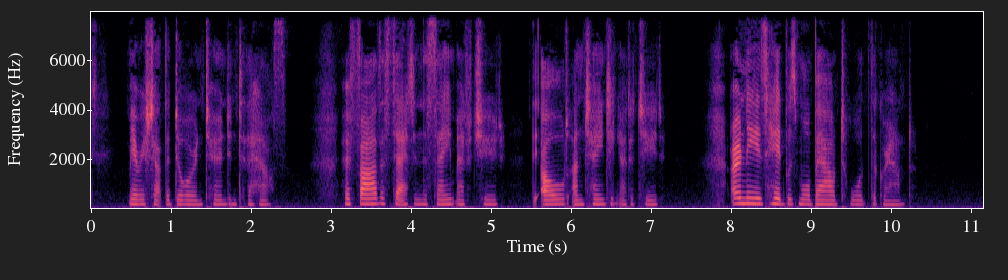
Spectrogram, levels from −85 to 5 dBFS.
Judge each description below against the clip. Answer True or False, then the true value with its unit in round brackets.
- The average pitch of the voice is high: True (195 Hz)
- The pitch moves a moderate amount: False (1.3 semitones)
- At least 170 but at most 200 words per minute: False (155 wpm)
